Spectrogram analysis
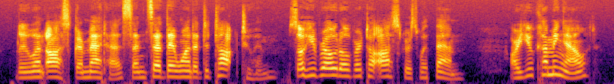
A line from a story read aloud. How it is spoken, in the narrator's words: Emil asked impatiently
